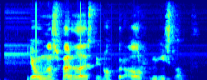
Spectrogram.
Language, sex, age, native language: Icelandic, male, 20-29, Icelandic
